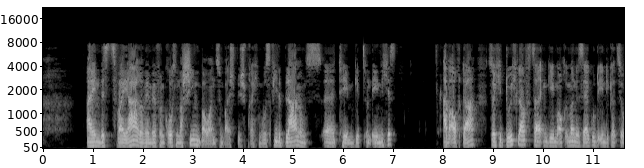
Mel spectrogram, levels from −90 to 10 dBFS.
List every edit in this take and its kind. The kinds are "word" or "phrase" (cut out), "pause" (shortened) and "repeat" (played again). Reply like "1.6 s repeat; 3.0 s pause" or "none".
4.5 s word

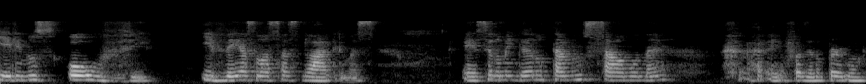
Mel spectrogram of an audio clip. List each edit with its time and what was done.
none

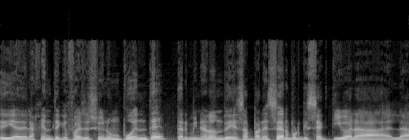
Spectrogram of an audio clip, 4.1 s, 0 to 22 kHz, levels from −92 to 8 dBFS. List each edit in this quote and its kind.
1.7 s pause

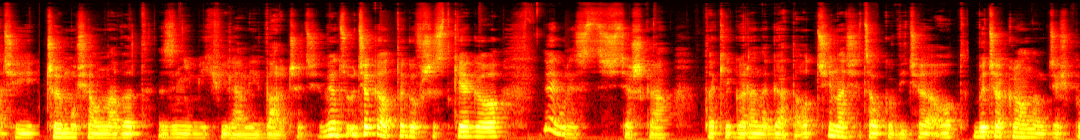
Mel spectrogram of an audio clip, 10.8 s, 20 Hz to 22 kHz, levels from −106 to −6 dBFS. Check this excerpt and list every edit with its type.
5.6 s phrase

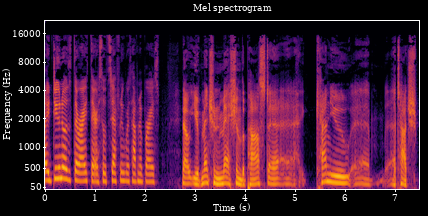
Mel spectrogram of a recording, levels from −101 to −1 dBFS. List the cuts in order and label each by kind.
none

